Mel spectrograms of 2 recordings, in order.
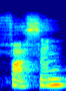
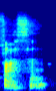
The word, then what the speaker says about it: fasten: Just fasten. Yes. And we write it with T, but we don't pronounce the T. The T is silent. Fasten.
